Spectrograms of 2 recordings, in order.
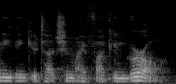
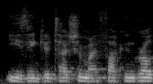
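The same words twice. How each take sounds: First: It is said less loudly. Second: It is said more loudly.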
